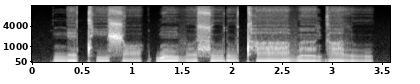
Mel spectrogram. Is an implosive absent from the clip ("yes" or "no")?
no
